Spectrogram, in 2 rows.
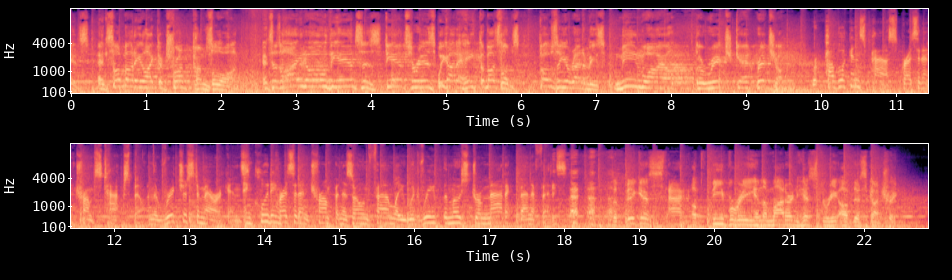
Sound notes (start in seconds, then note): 17.7 Trump laugh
